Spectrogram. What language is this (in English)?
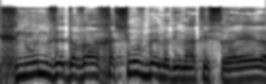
Hebrew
